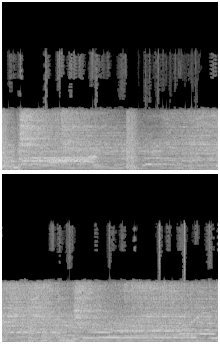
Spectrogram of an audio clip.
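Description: Punk rock band playing live: electric guitars, bass guitar and drum kit with sung vocals, loud and continuous.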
